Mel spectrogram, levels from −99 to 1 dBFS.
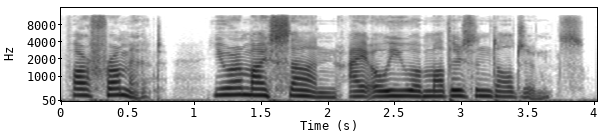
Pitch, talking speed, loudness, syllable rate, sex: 210 Hz, 195 wpm, -15 LUFS, 5.0 syllables/s, female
